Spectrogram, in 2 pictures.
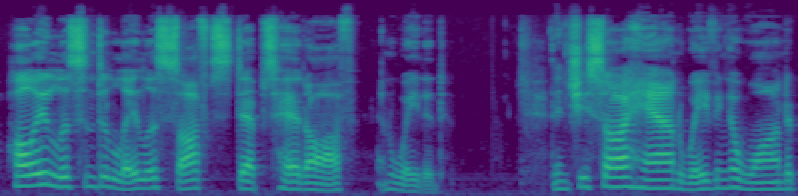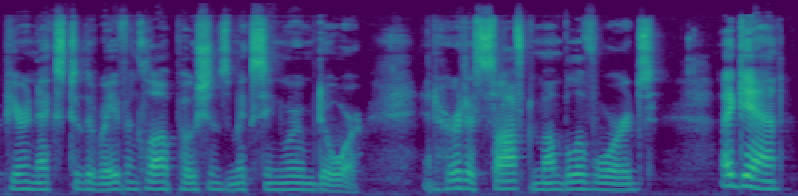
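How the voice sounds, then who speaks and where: A woman's voice: sits low, darkish tone. A woman narrating a story as an author reading their own fiction, in a scripted audiobook style.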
